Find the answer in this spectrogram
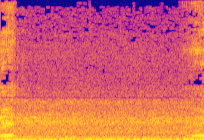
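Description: Steady road and engine noise inside a moving car's cabin: a constant low rumble.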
